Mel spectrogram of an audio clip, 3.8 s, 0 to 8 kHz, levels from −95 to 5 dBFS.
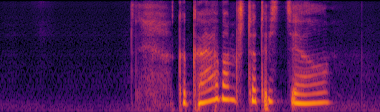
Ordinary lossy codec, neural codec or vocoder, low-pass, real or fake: none; codec, 16 kHz, 2 kbps, FunCodec, trained on LibriTTS, 25 frames a second; none; fake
